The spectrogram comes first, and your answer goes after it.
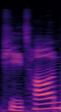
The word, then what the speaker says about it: piton: Apparently, they're pronounced peton, by the way, which means that I will never say it correctly because that.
